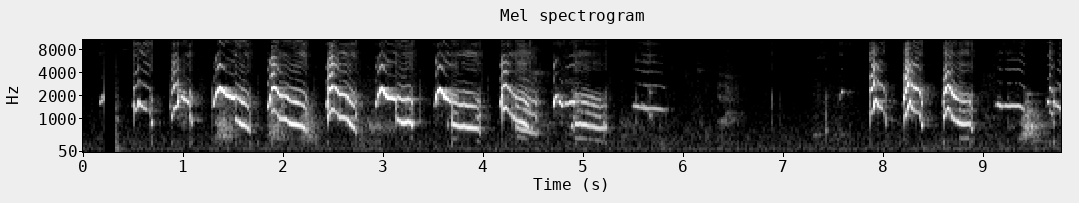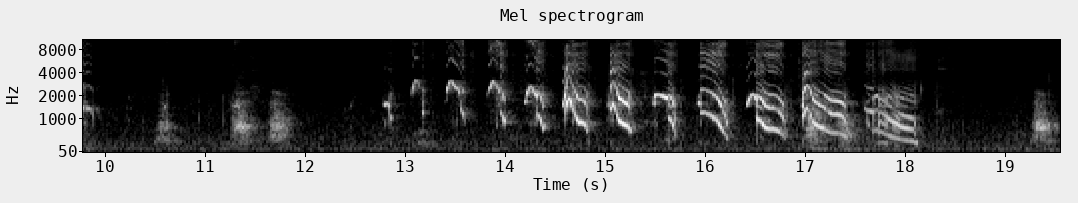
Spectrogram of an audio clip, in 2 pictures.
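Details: Litter of five Blenheim Cavalier King Charles Spaniel puppies indoors in a puppy pen: bursts of loud, high, downward-sliding yelping barks, about two a second, in three runs separated by short pauses.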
